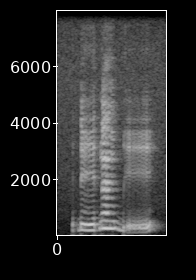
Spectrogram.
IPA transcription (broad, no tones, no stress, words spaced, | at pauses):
ɗiɗɛ̃ ɡ͡bḭ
